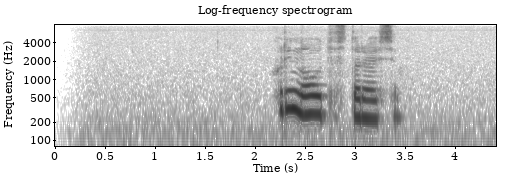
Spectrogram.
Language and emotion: Russian, sad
